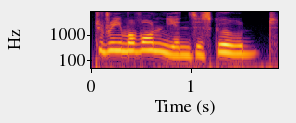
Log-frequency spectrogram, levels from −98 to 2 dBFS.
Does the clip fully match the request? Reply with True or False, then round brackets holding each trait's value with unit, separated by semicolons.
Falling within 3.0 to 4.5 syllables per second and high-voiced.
True (4.2 syllables/s; 215 Hz)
